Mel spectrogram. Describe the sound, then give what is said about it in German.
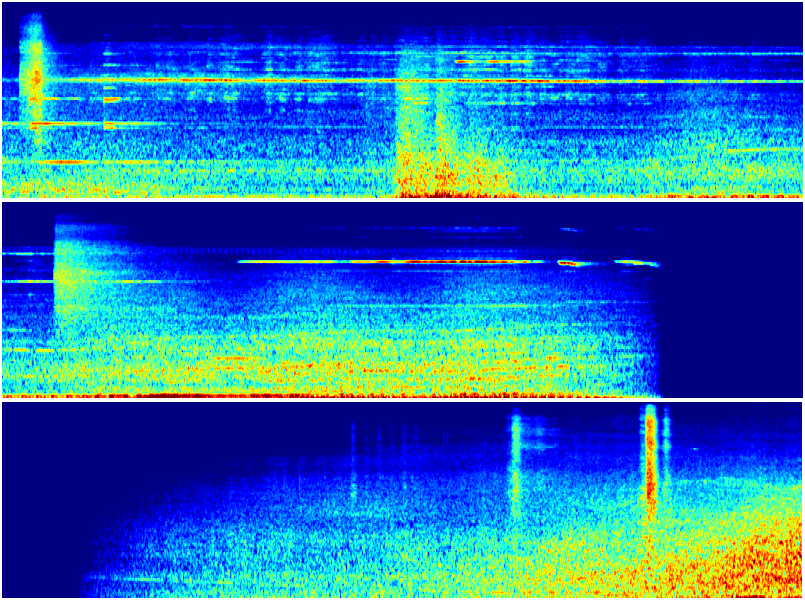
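A train departing from a station, with screeching wheel squeal over a steady rumbling roar. A brief gap of silence follows, then the rolling noise builds again. “Bitte einsteigen. Der Zug fährt ab.”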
